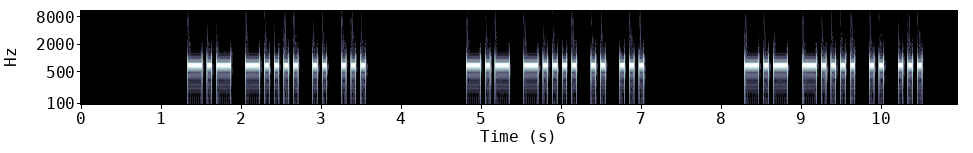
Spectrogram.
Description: Morse code, heard as a keyed tone, about 20 wpm, 700 Hz. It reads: K6IS K6IS K6IS
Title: USA Call Signs - 4 Characters - Repeated 3x - 20wpm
